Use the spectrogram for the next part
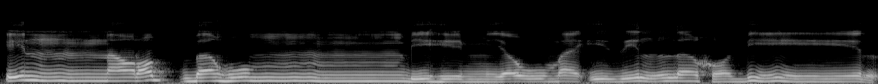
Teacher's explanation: ikhfa syafawi berarti waktu kita baca hum bihim sama-sama dengung di bibir ya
